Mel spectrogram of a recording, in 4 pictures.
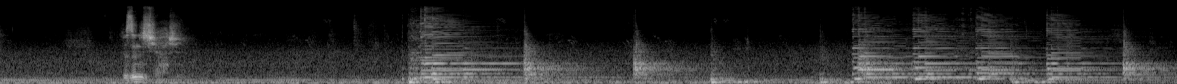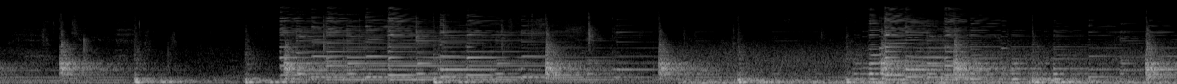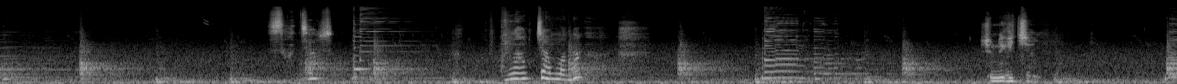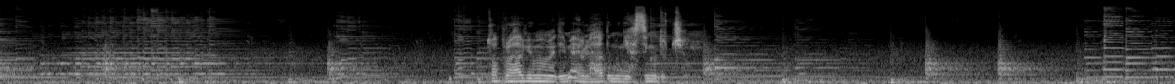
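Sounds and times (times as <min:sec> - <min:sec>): plucked string notes: 0:04.0 - 0:13.0, 0:14.2 - 0:47.0.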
